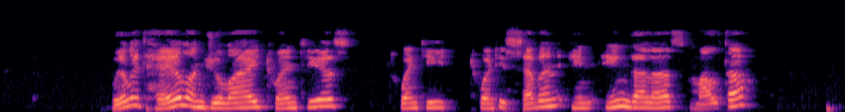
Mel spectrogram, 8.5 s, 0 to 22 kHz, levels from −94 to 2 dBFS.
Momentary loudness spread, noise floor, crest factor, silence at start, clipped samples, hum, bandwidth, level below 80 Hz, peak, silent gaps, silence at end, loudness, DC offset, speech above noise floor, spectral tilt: 10 LU; -82 dBFS; 18 dB; 1.15 s; under 0.1%; none; 7.4 kHz; -70 dBFS; -8 dBFS; none; 0.15 s; -25 LUFS; under 0.1%; 57 dB; -6 dB/octave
